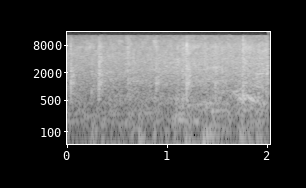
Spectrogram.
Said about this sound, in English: Rain, somebody said, is like confetti from heaven. So even the heavens are celebrating this morning, uh, joining the rest of us at this wonderful commencement ceremony.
